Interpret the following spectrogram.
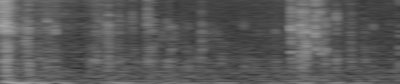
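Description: Computer keyboard keystrokes typing code: a couple of taps at the start, a quiet pause, then a short run of taps about one and a half seconds in.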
